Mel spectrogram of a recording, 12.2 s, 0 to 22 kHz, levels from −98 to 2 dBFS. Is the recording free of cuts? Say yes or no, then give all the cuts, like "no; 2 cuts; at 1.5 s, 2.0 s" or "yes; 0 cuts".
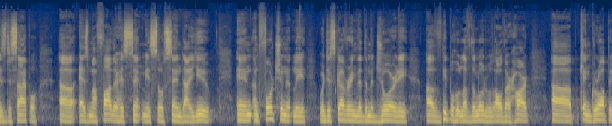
no; 2 cuts; at 4.6 s, 8.8 s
